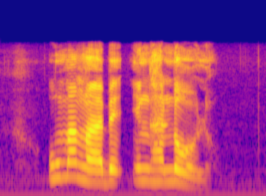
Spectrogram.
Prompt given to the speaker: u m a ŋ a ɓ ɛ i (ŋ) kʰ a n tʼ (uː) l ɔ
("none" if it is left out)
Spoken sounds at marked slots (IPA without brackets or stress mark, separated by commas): ŋ, ɔː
